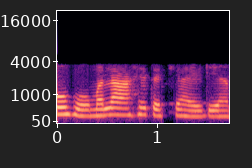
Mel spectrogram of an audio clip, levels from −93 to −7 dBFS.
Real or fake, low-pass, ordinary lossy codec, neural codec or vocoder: real; 3.6 kHz; none; none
